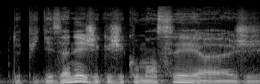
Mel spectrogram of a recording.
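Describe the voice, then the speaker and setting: Over noticeable background noise, a man talks at a fairly slow pace in a very deep, low pitch with ordinary pitch variation. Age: 60s. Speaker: press photographer. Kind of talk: interview. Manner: hesitant, many fillers and repetitions.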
